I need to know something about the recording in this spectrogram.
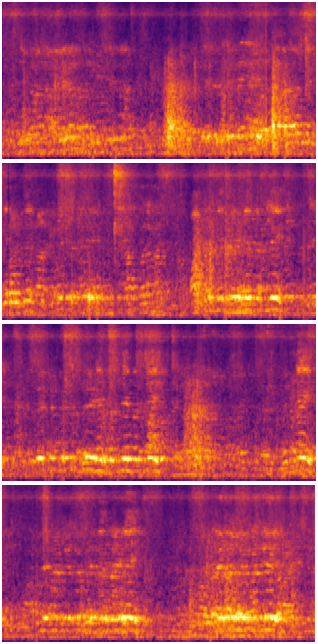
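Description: A crowd of young men chatters in the background.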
